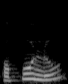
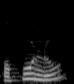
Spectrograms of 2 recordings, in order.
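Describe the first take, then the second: First: The stress is on the second syllable. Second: The stress is on the second syllable.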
